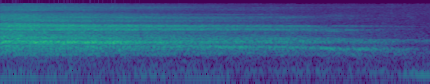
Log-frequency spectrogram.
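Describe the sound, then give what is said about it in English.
A long, deep breath is let out in one slow, soft exhale that gently fades over about two seconds, with no talking. “let's take a nice, really long, deep breath in. And hold it and release.”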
